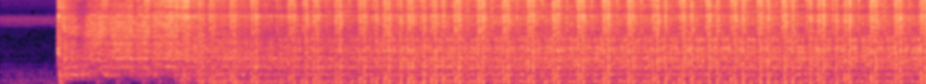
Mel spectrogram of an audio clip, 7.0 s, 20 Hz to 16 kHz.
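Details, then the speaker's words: Kohler 7000 series engine on a zero-turn mower after carburetor rebuild kit fix for surging at idle, mid and full speed: starts at once and settles to a steady even idle, surging gone. "well I think I fixed the problem the surging's gone and uh everything seems to be working as it should"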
